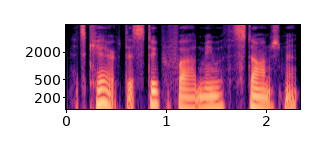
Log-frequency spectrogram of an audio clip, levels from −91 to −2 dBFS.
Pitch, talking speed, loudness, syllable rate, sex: 115 Hz, 155 wpm, -20 LUFS, 5.9 syllables/s, male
